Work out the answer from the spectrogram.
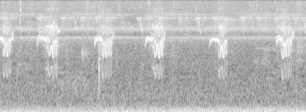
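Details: Bulbul chicks, yellow-vented, shuffling on the nest rim as parents keep feeding before the young fly out; bright clipped chirps, each with a downward hook, about two per second, over continuous high buzzing and low background noise.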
